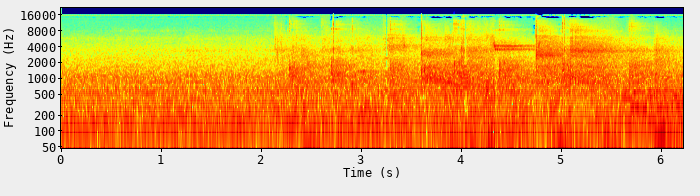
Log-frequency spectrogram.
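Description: Table tennis rally: the celluloid ball clicking sharply off rackets and table in quick alternation, about two to three hits a second, starting about two seconds in. A steady low hum runs underneath.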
